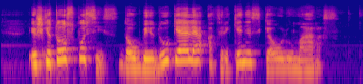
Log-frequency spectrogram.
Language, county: Lithuanian, Marijampolė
